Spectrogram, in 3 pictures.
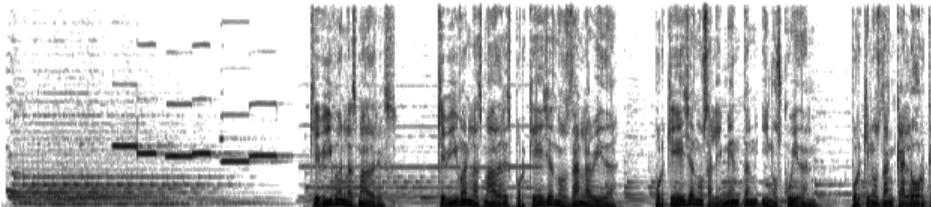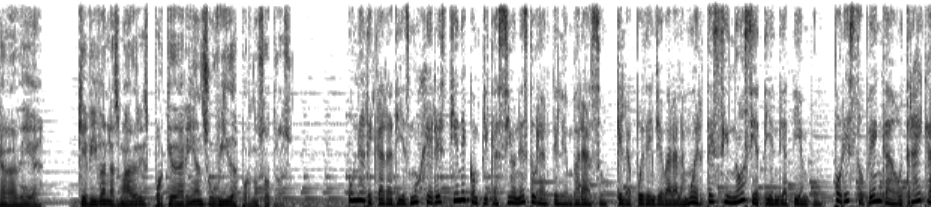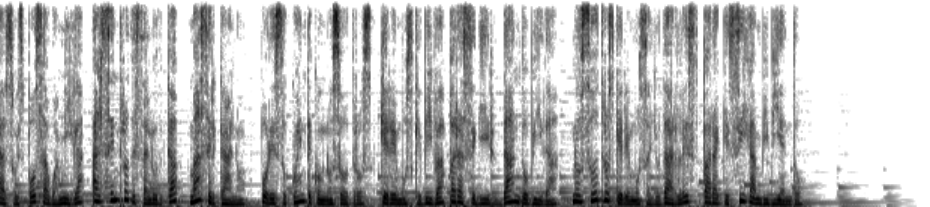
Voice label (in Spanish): Espanyol; salud Materna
